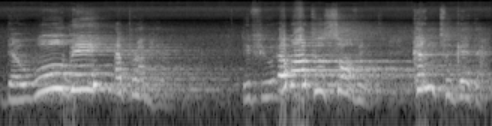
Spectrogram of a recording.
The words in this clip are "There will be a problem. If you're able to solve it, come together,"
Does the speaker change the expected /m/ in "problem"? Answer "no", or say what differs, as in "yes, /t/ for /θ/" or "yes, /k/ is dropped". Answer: yes, /m/ is dropped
